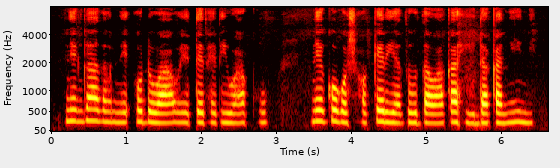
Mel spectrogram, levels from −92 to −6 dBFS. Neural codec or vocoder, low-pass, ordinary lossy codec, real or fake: none; none; none; real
